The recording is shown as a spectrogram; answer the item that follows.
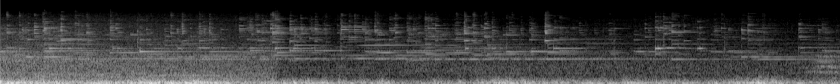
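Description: Wind chimes tinkling, many small bell-like tones overlapping, over a heavy low rumble of wind on the microphone that eases about three seconds in.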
